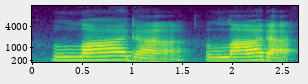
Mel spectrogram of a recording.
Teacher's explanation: It looks like it has a T, right? But instead, it sounds like a D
